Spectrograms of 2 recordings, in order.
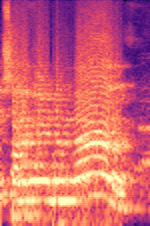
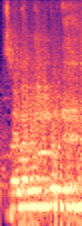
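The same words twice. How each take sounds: First: Slow, higher-pitched correction; emphatic correction. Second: Lightly voiced puppet parroting; puppet's literal echo. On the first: Acted. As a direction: stretch each word in exasperated teaching. Teacher corrects puppet emphatically. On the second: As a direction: copy it back as the puppet.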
